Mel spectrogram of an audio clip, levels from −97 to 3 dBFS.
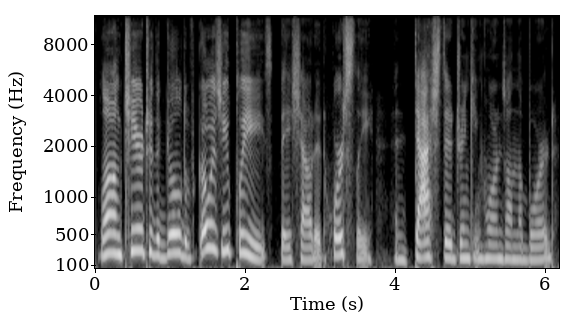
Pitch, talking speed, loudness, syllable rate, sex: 210 Hz, 205 wpm, -22 LUFS, 4.6 syllables/s, female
